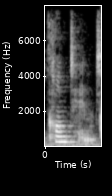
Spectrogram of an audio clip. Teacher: did you know it's an e in the second syllable not a schwa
